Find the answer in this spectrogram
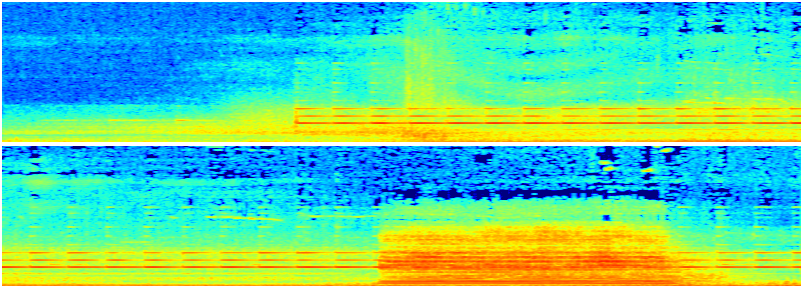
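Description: Railroad crossing bell starts ringing about three seconds in, while an approaching freight train's diesel locomotive rumbles steadily closer and louder. About twelve seconds in the locomotive sounds one long horn blast lasting about three seconds.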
